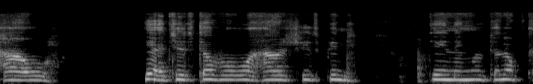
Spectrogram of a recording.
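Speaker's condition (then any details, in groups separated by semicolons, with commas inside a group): Cerebral palsy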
